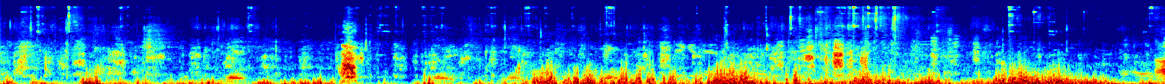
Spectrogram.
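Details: At a dog park during rough wild play, dogs keep up dense low growling with short yips and whimpers mixed in, the tussle continuous across the recording.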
